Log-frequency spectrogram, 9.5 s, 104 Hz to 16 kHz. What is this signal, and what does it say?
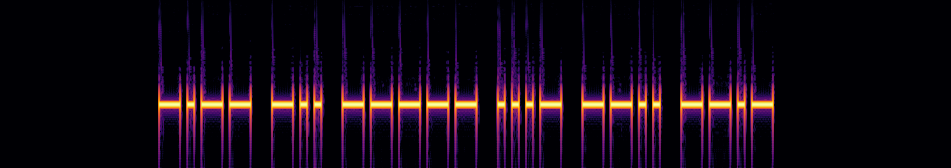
Morse code, heard as a keyed tone, about 17 wpm, 700 Hz. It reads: YD0VZQ
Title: DXCC-100 Call Signs - 6 Characters - 17wpm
